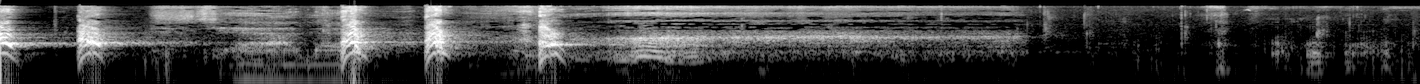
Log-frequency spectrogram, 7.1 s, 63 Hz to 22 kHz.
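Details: Stanley, a red rough-coat Brussels Griffon male about 2.5 years old in Miami, talks with a few sharp barks and a growl over the first three seconds, followed by steady background noise and faint later sounds.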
